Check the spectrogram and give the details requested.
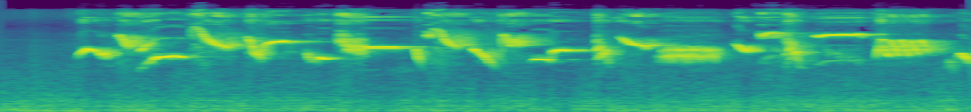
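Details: Blackthroat song for tutoring young and adult canaries, starting after a quiet moment: loud, clear whistles and sweeping slurs, with a scratchy buzz near the end.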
